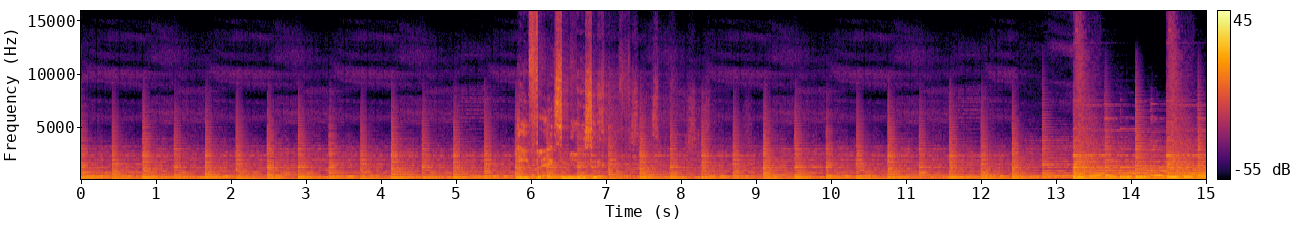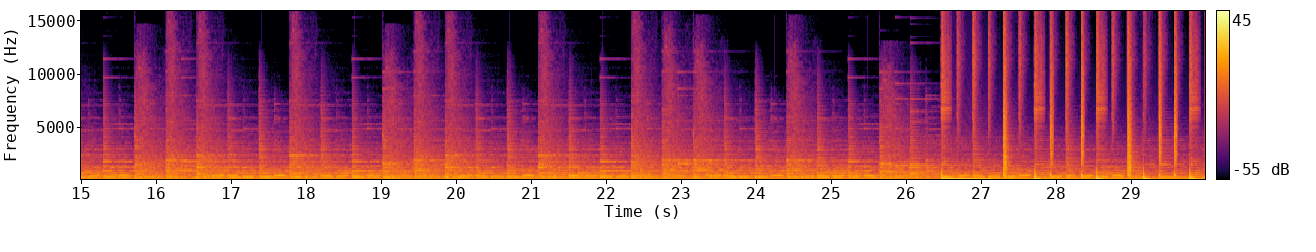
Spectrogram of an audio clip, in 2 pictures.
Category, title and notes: Music > Multiple instruments
Dark Rap/Hip Hop/Trap Club Beat (Loop)
808, bass, beat, club, dark, drum, electro, hard, heavy, hiphop, loop, music, orchestra-hit, pop, rap, synth, trap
